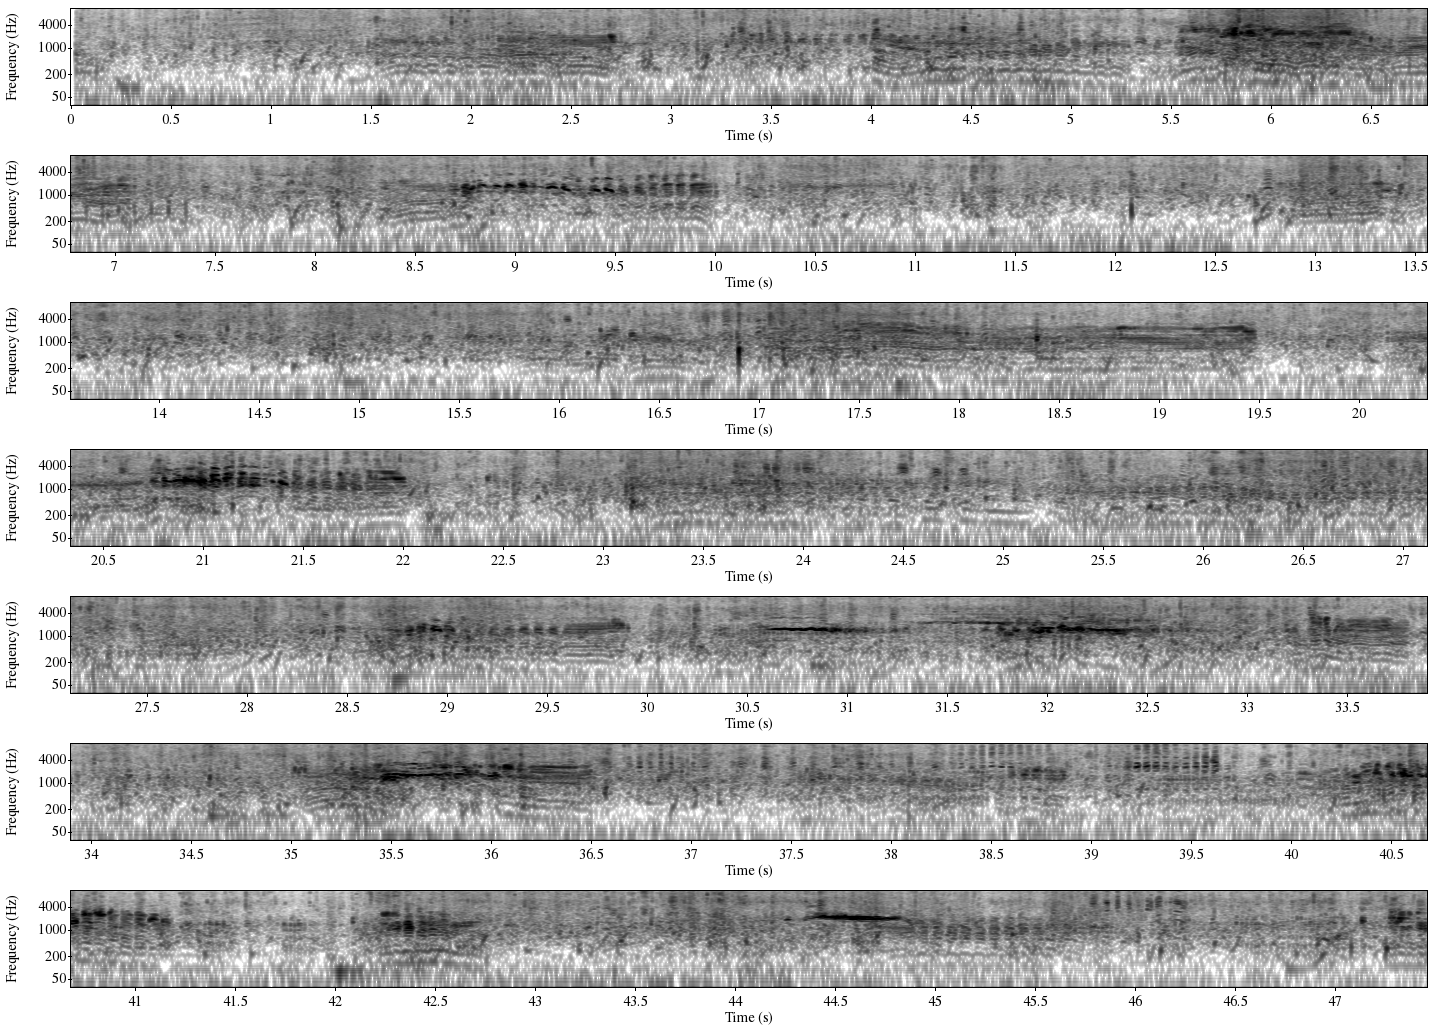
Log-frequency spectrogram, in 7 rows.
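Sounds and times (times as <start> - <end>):
wandering albatross: 0.9 - 47.4.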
